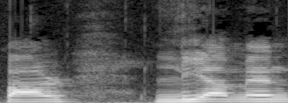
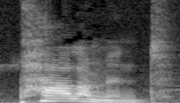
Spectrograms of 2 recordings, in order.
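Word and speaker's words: parliament: একটা আমরা বলি পার্লিয়ামেন্ট, তো এটার correct pronunciation is পার্লামেন্ট, পার্লামেন্ট। এখানে কি আরগুলা, ব্রিটিশরা কিন্তু আরগুলাকে সাইলেন্ট করে ফেলে, তাই কিন্তু শুনতে পাচ্ছ যে আমার অনেক ক্ষেত্রেই আর সাইলেন্ট হয়ে যাচ্ছে, পার্লামেন্ট।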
